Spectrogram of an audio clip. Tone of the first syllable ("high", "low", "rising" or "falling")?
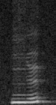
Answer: rising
